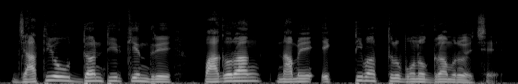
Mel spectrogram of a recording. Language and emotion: Bengali, neutral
